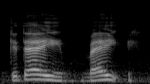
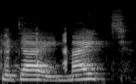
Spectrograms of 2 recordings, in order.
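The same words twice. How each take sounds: First: Slow, careful try at an Australian "good day, mate"; attempted Australian accent. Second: Louder, cheerful Australian "good day, mate"; echoed Australian greeting. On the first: Shown as a demonstration. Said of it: "I'm very bad at accents". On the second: Retold or imitated. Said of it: "That was perfect".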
